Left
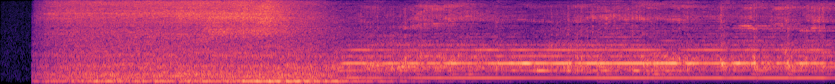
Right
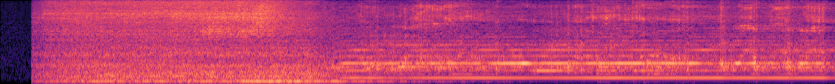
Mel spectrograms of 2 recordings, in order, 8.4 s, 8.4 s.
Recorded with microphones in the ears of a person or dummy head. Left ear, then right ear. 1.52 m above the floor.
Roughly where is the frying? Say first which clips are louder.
Right 4 dB; right.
